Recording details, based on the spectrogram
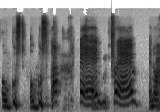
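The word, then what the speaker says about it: Auguste: We have white face, we have August, it's pronounced August, huh?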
